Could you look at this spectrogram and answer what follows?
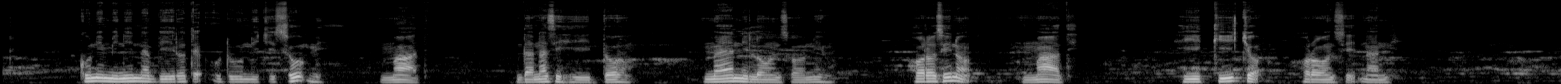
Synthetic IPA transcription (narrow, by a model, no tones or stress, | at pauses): kʊnɪmɪnɪnːɐbiːɾɔt̪ɛʔʊd̪uːnːɪt͡ʃːɪsʊʔmːɪ | maːt̪ɪ̥ | d̪ɐnɐsɪɦiːt̪ːoː | mɛnːɪloːnsoːnːɪhʊ | hɔɾɔsɪnɔ | maːt̪ɪ̥ | hiːkːiːt͡ʃːɔ | hɔɾoːnsɪ̰ʔnɐnːɪ̥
